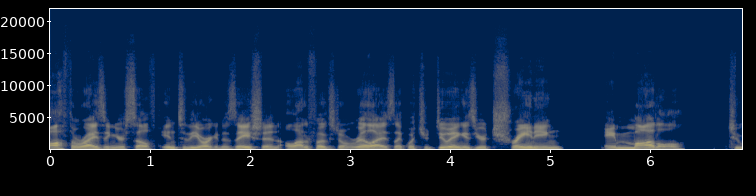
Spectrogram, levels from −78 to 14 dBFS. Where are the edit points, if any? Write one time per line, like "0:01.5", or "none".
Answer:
none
